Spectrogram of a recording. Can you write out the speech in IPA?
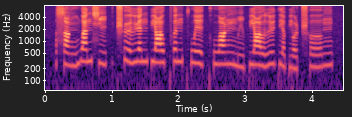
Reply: s ɑ˨˩ ŋ m w a˥ n ɕ i˨ | ʈ͡ʂʰ ɻ̩˥˩ l ɥ ɛ˥ n p j ɑ˥ ʊ̯ pʰ ə˥ n t̪ʰ w e˥˩ ɪ̯ kʰ w ɑ˥ ŋ m i˨˩ p j ɑ˥˩ ʊ̯ l y˥ t̪ j ɛ˨ p j o˩ ʊ̯ ʈ͡ʂʰ ɤ˧˥ ŋ

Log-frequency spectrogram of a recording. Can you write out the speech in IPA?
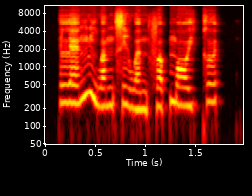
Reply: l ɛː˨˥ ŋ ɐ˨˩ ŋ w ɐ˨ ŋ s iː˨˩ w ɐ˨˩ n f ɐ˨˥ p̚ m ɔː˨˧ j k ɵ˥ t̚

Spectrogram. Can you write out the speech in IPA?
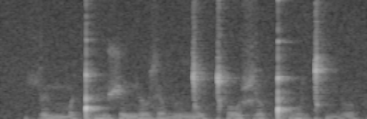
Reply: ç ə ɪ̯ mː ə ǃʰ y ʃ ə ɲ ə ʊ̯ z ə v ɯ ŋ͡ǀ u ǀʰ o ɕ ə ʊ̯ ǃʰ u ǀʰ i ʊ̯

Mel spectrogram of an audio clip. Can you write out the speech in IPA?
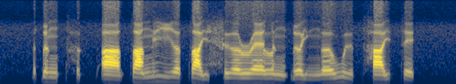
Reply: ɗ ə˧˥ ŋ t̪ʰ ə˨˩ k̚ ʔ aː˨˩˦ t̪ a˧˥ n ɣ i˧ ə̯ t̪ a˨˩ j s ɨ˧ ə̯ ɹ ɛ˧ l ə˨˩ ŋ ɗ ə˨˩ j ŋ əː˧˥ w ɨ˨˩˦ t̪ʰ a˧˥ j t̪ e˨˩ k̚

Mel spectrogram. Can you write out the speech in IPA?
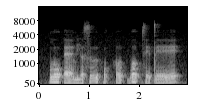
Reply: l o˥˨ ʔ ɛː˧˩ l i˩˧ ə̯ s ɯː˧˥ h o˧˩ t̚ h ɤː˧˩ k̚ b ɤː˥˨ p̚ s e˩ t̪ eː˧˥

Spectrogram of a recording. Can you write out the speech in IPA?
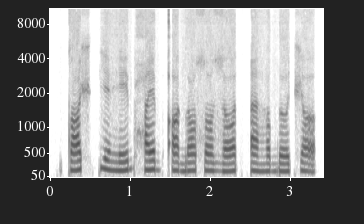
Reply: tˤ o ʃ pʲ ɛ ɦ e b ħ ɛ b qʼ ɔ ɡ o sˤ ø z ɔ t͡sʼ a ɦ ɔ b ɾ o t͡ʃ ɔ

